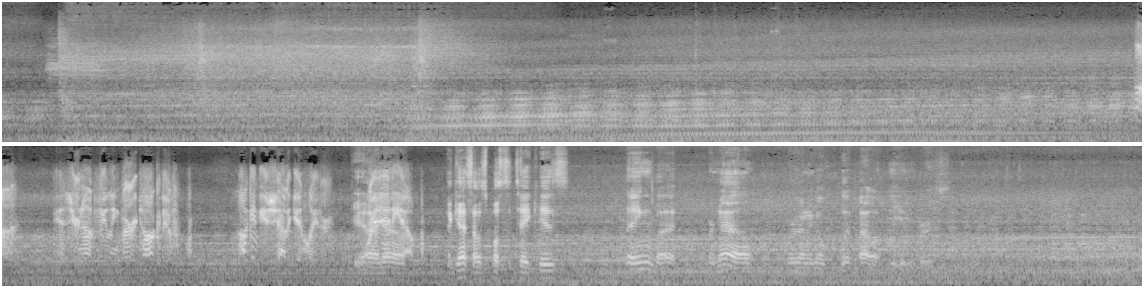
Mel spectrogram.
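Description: A vehicle engine hums steadily, rising and falling in pitch.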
